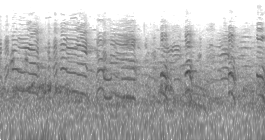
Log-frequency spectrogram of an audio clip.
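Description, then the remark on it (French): A dense chorus of kittiwakes and arctic terns calling all at once at the foot of glaciers, harsh overlapping cries and squawks from many birds, some loud, others quieter, with no talking. “Quand il y a des nuées d'oiseaux, les mouettes tridactyles ou les sternes arctiques qui braillent, là on est dans le sonore plus.”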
